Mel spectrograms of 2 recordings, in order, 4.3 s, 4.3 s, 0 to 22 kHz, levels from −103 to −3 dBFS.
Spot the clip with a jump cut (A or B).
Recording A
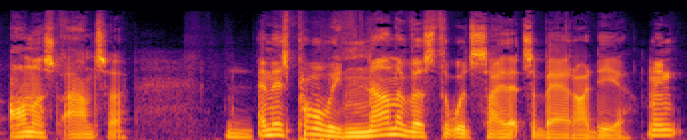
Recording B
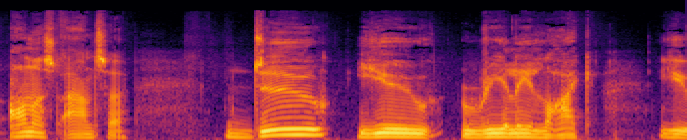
A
